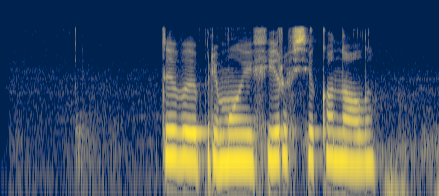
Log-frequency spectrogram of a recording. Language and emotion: Russian, neutral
